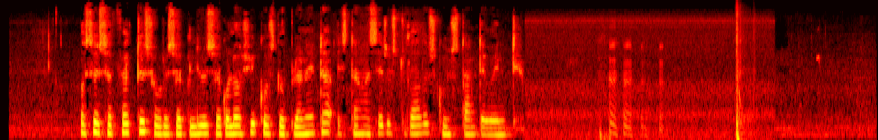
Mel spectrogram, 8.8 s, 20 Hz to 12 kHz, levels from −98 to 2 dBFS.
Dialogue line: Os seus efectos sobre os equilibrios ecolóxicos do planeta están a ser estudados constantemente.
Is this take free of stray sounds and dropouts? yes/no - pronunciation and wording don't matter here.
no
